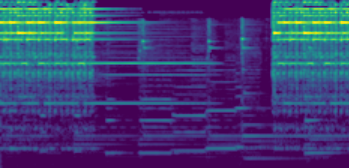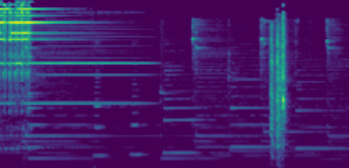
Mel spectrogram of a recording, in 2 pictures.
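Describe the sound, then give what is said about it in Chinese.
In the evening, a telephone rings as Lise calls Nicolas: two bright, buzzy bursts of about a second each, separated by a short pause, over soft melodic chiming notes that continue between and after the rings. “晚上，丽丝打电话给尼古拉。”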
